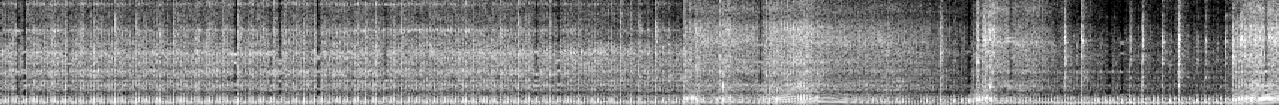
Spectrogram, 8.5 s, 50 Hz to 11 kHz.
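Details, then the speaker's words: Rebuilt Stihl 026 two-stroke chainsaw, cutting: full-throttle scream in the cut with occasional pops and stutters at the top end; mixture tweaks didn't help, owner suspects spark plug too hot, unconfirmed. "overall thing runs pretty good so far I don't like that popping though so I'm going to pull that plug see what that looks like maybe have to put a different one in there that thing maybe's too hot"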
